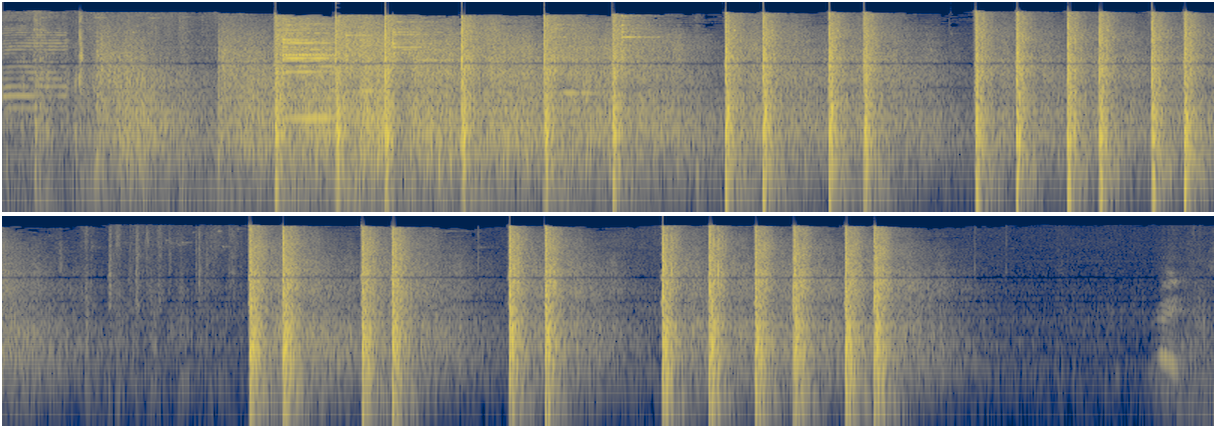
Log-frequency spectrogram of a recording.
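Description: Handgun firing in rapid strings: about thirty sharp shots in quick bursts, with short breaks between strings, stopping a couple of seconds before the end.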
